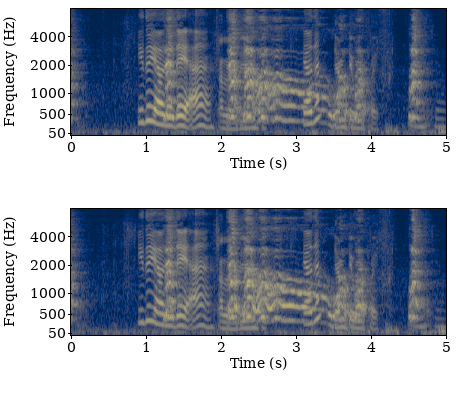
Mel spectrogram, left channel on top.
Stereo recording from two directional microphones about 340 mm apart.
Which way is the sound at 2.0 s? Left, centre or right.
Centre.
